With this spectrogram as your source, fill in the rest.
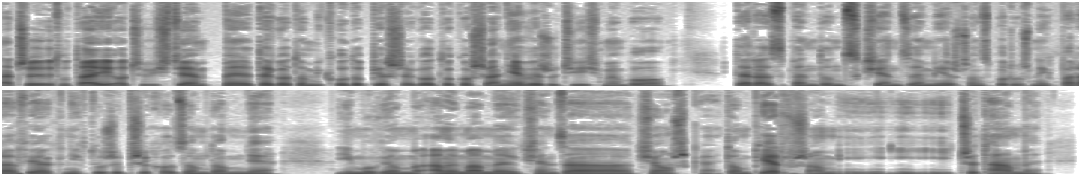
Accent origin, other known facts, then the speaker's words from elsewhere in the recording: Witaszyce, Greater Poland Voivodeship, Poland; Wychowałem się w Witaszycach i tam też aż do czasów skończenia seminariów mieszkałem.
